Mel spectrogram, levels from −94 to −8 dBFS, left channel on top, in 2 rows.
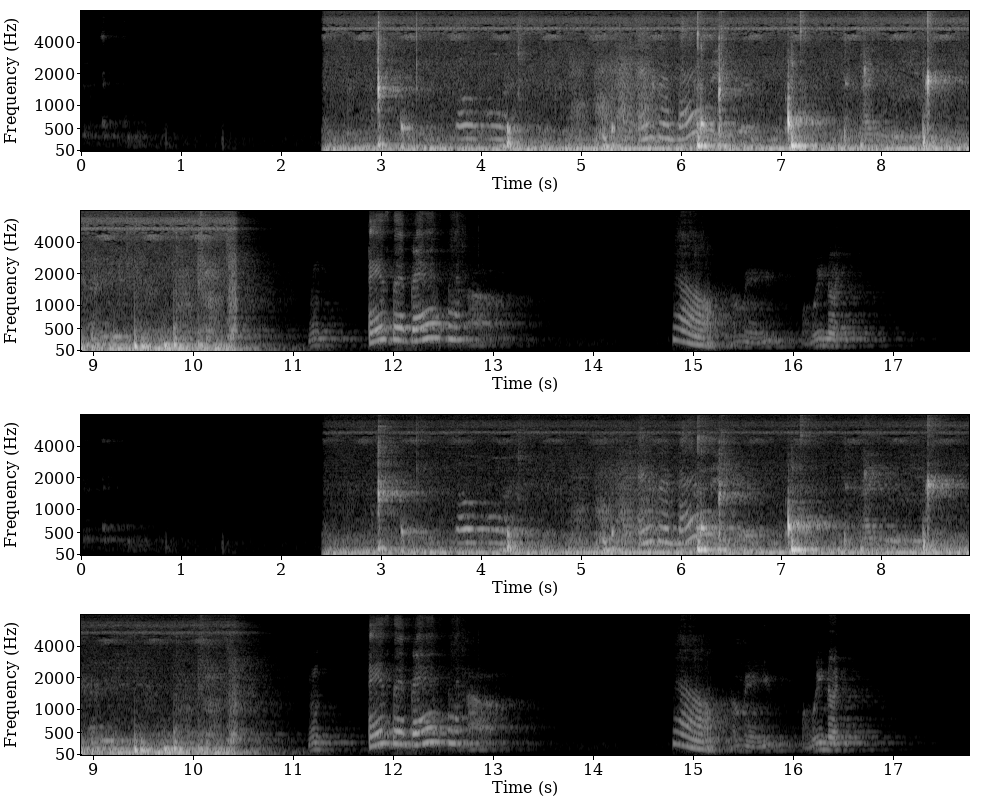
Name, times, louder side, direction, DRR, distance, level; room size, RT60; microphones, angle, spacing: sound 1, 2.4-10.4, left 3 dB, 55° left, 0.6 m, -37 dB
voice 1, 3.7-4.5 6.1-6.7 7.8-8.5 8.9-9.6, left 1 dB, 80° left, 3 dB, 1.8 m, -51 dB
voice 2, 5.6-6.3 11.7-12.7 14.8-15.2, left 1 dB, 15° left, 8 dB, 0.7 m, -46 dB
voice 3, 12.7-13.1 15.4-16.4, right 2 dB, 65° right, 6 dB, 1.3 m, -58 dB
13.0 x 6.3 x 8.9 m, 1.3 s
head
